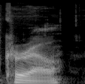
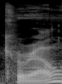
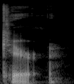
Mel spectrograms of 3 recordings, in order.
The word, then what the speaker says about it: Carell: I think my next one, I'm going to pick Steve Carell. I love Steve Carell. – Is it Carell or is it Carrot? – It's Carell, Steve Carell.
